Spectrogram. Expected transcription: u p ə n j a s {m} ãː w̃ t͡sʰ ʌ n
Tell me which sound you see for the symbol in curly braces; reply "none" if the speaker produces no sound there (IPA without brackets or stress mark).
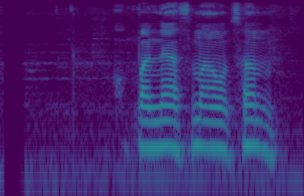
m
